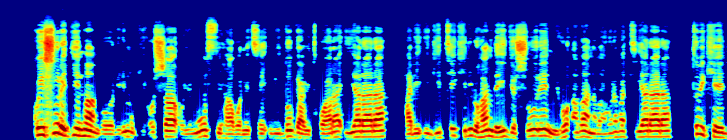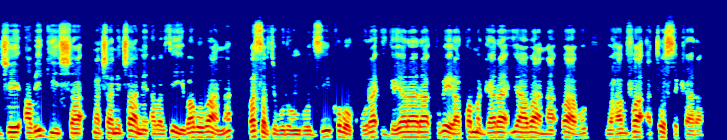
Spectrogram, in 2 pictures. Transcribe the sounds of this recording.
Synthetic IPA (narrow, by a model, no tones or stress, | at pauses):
kwiːʃuːɾe̞ɾɟiːn̥haːŋɡo̞ɾiɾimuɡiho̞ʃaujumuːnsiɦaβo̞ne̞t͡se̞ʔiβiduɡaβitwaːɾaʔijaɾaɾa | haɾiʔiɡitʰikʰiɾiɾuɦaːnde̞jiːɾɟo̞ʃuːɾe̞niɦo̞ʔaβaːnaβahoɾaβatʰijaɾaɾa | tuβikʰe̞d͡ʒe̞ʔaβiɡiːʃanat͡ʃaːne̞t͡ʃaːne̞ʔaβavje̞jiβaβo̞βaːna | βasavjeuβuɾoːŋɡozikʰo̞βo̞kuɾaʔiɾjo̞jaɾaɾakuβe̞ːɾakoamaɡaɾajaβaːnaβaːβo̞ | aɦavaʔato̞se̞kʰaɾa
